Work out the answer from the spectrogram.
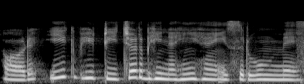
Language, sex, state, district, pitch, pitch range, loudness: Hindi, female, Bihar, West Champaran, 240 Hz, 225-290 Hz, -14 LUFS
